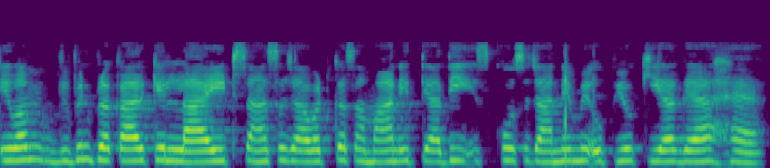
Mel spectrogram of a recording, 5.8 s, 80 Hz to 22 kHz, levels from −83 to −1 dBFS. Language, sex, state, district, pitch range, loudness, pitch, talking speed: Hindi, female, Chhattisgarh, Sarguja, 255-280 Hz, -18 LUFS, 265 Hz, 175 wpm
